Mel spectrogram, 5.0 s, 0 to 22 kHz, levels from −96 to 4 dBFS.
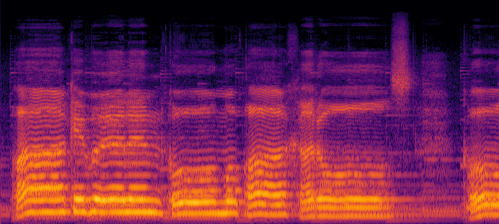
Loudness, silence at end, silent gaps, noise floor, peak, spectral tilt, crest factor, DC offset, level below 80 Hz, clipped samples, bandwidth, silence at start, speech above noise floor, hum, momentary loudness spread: -16 LUFS; 0 s; none; -38 dBFS; -4 dBFS; -7 dB/octave; 12 dB; under 0.1%; -62 dBFS; under 0.1%; 9.8 kHz; 0.1 s; 22 dB; none; 9 LU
